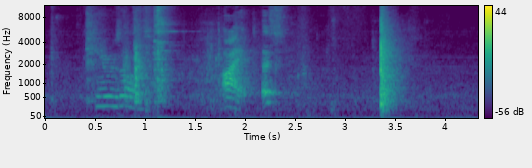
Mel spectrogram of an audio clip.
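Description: Metal utensil clinking and scraping against a glass baking dish in a few short, uneven strokes, the loudest a sharp clink late on.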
